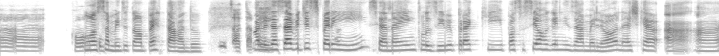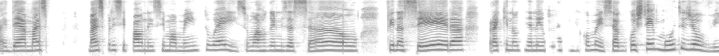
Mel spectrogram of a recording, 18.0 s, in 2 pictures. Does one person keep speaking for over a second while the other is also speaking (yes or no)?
no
